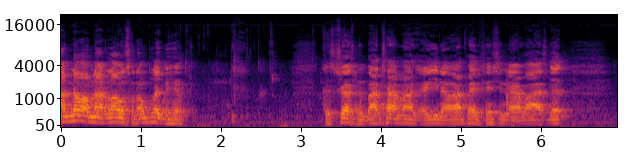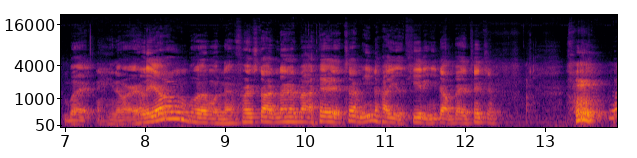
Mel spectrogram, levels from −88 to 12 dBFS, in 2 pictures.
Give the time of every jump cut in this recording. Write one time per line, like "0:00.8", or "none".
none

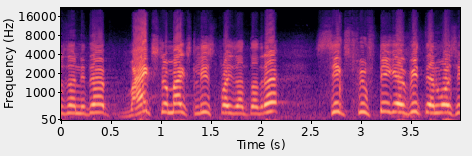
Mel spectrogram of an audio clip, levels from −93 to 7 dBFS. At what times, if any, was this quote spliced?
none

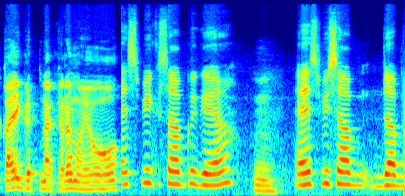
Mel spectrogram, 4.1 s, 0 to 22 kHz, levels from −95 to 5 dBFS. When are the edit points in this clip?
0:01.4

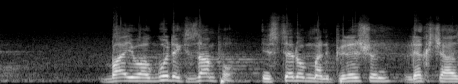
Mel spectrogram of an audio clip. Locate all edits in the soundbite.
none

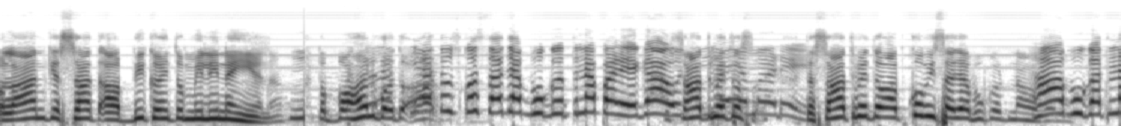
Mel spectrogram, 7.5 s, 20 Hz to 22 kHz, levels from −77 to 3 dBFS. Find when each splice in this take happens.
0:01.9

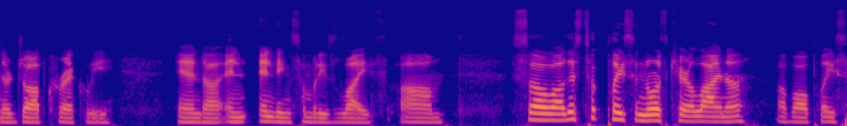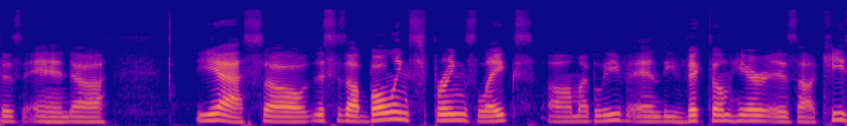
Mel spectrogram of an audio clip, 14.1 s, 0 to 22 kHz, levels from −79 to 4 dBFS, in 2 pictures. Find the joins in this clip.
none

